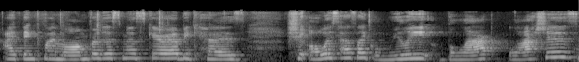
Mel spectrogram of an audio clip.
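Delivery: ordinary talk, nothing marked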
